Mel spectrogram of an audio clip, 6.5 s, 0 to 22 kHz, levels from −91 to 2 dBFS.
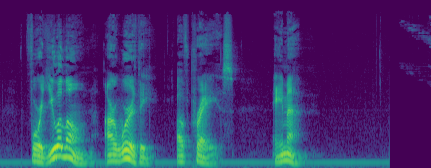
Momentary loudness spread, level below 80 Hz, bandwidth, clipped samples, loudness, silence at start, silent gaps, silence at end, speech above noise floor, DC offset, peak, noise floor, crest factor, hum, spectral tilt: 18 LU; -44 dBFS; 16.5 kHz; under 0.1%; -18 LUFS; 0.45 s; none; 1.95 s; 31 dB; under 0.1%; -2 dBFS; -47 dBFS; 20 dB; none; -6.5 dB/octave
